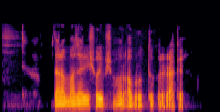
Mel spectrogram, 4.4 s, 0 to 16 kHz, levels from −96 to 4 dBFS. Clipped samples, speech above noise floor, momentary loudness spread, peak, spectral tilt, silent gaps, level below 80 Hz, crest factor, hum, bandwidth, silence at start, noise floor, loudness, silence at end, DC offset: under 0.1%; 61 dB; 8 LU; -2 dBFS; -8 dB/octave; none; -52 dBFS; 18 dB; none; 7.4 kHz; 1.1 s; -80 dBFS; -20 LUFS; 0.75 s; under 0.1%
